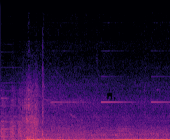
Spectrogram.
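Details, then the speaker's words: Audi TT after cam chain work and a new seal: steady, even low rumble at idle. The idle no longer bounces up and down, there is no vibration felt inside, and it no longer smokes. "So far, sounds perfect. Yeah, this is smooth. Previously, the idle was bouncing up and down a lot. Uh it's not doing that anymore."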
